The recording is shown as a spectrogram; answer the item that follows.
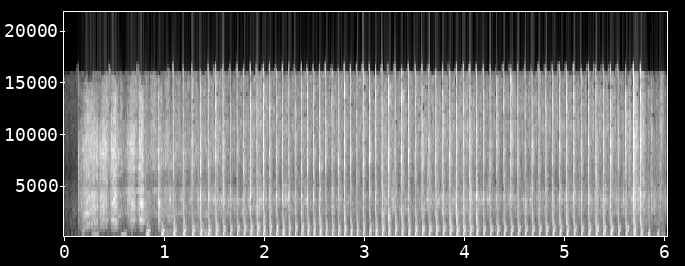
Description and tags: Bubble Engine Starting
Recorded this from an old scooter.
